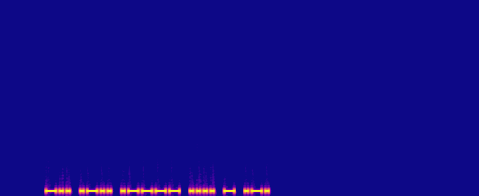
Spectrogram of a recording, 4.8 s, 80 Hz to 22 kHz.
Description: Morse code, heard as a keyed tone, about 36 wpm, 700 Hz. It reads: DL1HTR
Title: DXCC-100 Call Signs - 6 Characters - Repeated 2x - 35wpm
